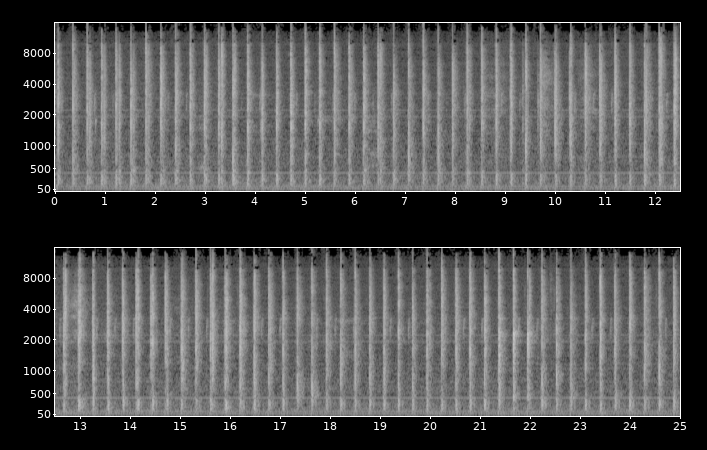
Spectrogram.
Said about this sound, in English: Right now we're doing it with the hammer.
